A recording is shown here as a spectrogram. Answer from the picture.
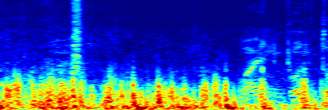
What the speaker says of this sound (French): Bon là le vent il commence à me saouler.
